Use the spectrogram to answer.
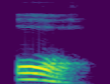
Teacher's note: open O, aw, feels like it is meant to be short. It is difficult to sustain this vowel for any length of time. When a word with open O is set on a long note, it is easy for this vowel to distort and become dark ah by accident. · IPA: [ ɔ ]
